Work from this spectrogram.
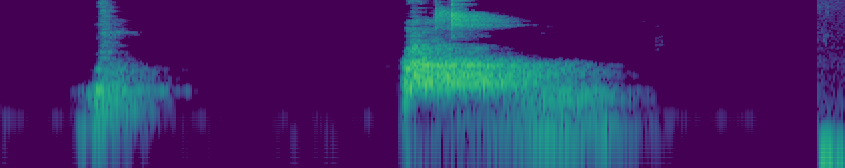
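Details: Dog barking, from training to stop barking at strange sounds or when left at home: a short, clipped bark, a pause, then a long, loud, rasping bark that tails off, with a low thump at the close.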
